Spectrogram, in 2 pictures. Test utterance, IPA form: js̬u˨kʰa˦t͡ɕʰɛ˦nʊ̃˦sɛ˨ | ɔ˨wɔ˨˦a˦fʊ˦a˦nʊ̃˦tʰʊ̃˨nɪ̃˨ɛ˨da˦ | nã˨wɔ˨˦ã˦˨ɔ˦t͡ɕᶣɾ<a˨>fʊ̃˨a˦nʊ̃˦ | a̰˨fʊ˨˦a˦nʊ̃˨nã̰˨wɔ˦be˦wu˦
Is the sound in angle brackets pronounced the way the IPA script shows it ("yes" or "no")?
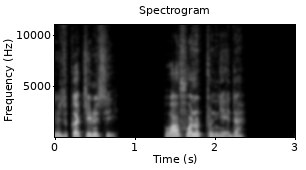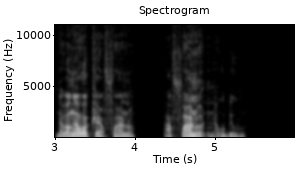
yes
